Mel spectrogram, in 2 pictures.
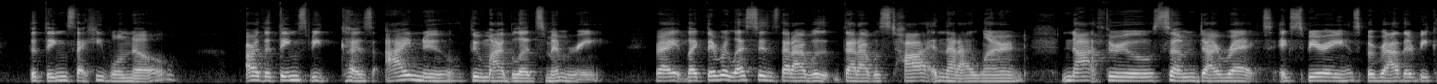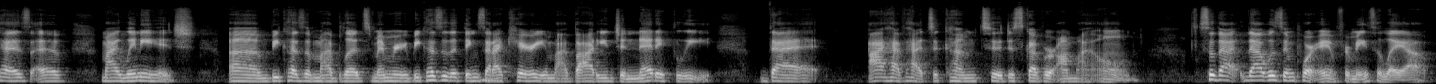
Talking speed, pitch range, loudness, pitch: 170 wpm, 150-175 Hz, -19 LUFS, 165 Hz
